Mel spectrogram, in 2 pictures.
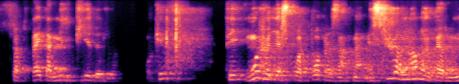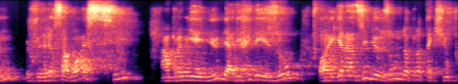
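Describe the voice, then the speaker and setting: A man's voice: a little high, lively intonation, normal speed, a little mellow. A man with a Québécois French accent speaks from the floor at a town council meeting, rambling and frustrated in a colloquial way. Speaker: citizen at council question period. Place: municipal council hall. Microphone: far from the microphone. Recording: echoey hall, distant mic, noise.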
